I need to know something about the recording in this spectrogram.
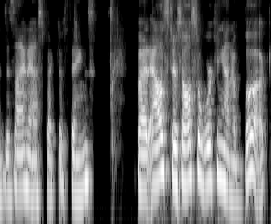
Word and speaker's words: Alastair: Am I pronouncing that right, Alastair?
